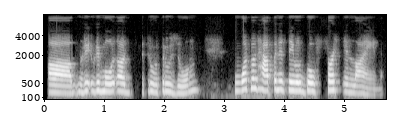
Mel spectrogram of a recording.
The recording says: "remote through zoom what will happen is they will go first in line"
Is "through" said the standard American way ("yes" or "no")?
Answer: no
